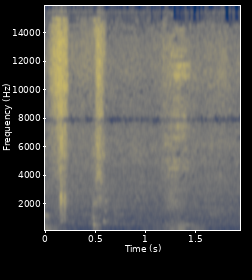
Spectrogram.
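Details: Two quick, sharp sneezes, then a brief high-pitched laugh from a young boy who finds sneezing funny, in a quiet room.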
